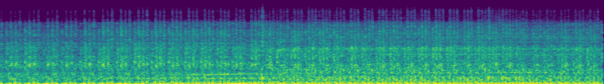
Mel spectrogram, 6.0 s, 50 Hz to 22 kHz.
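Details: Cat D4 dozer diesel after cleaning holes, injector fuel leak present: settles into steady even idle with consistent low chug, no stumbles; running healthy after the work.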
